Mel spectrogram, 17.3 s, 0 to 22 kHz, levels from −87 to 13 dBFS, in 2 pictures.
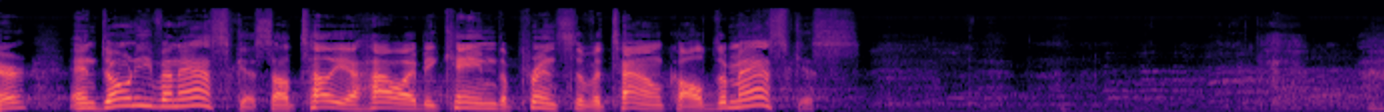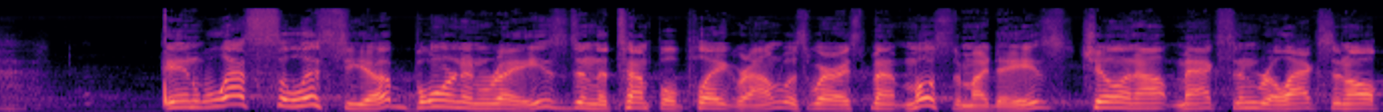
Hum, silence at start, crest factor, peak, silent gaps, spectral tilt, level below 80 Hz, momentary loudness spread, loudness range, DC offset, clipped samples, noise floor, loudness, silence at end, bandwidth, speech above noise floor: none; 0 s; 20 dB; 0 dBFS; none; -5 dB/octave; -68 dBFS; 5 LU; 7 LU; under 0.1%; under 0.1%; -57 dBFS; -19 LUFS; 0.05 s; 15.5 kHz; 38 dB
